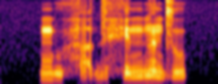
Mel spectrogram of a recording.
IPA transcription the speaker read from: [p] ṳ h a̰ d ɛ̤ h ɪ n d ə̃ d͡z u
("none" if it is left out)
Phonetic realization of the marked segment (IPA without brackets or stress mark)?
m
